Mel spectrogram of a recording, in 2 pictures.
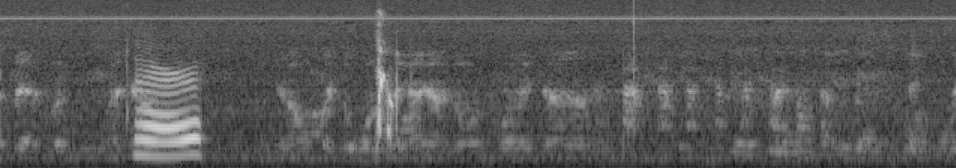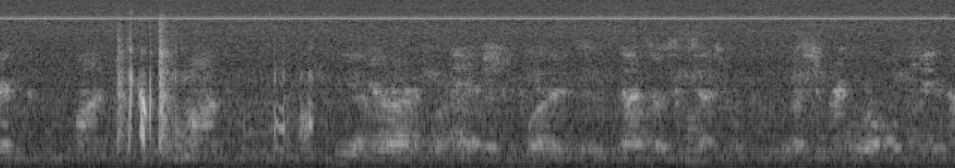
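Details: Hiccups that keep returning: two brief, sudden hiccup sounds several seconds apart, with a person talking softly throughout.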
